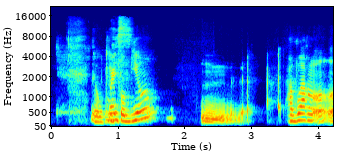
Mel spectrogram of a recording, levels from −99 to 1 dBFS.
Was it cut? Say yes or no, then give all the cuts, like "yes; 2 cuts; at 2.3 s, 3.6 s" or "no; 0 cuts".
no; 0 cuts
